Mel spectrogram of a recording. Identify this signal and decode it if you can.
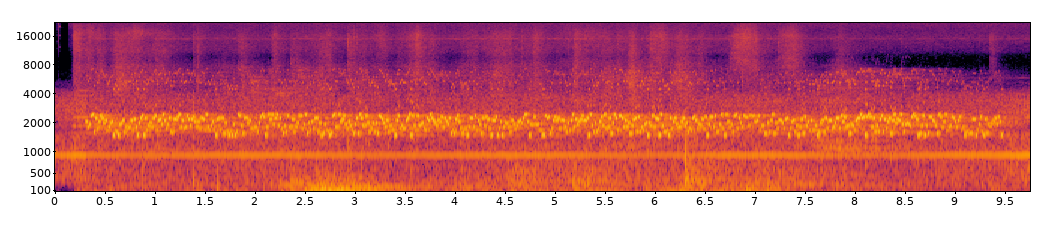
Multi-tone FSK (Olivia or MFSK type), about 1000 Hz wide, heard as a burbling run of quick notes, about 62.5 baud, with a steady whistle near 920 Hz and the noise inside a lift.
